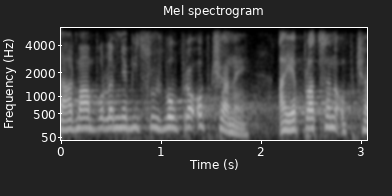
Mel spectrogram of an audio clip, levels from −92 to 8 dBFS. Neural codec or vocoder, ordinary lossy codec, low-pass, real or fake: none; Opus, 24 kbps; 5.4 kHz; real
